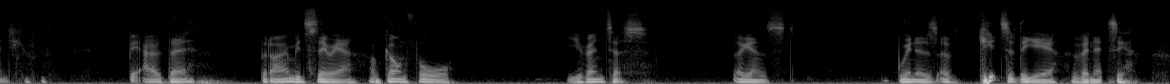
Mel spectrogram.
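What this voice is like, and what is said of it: Regional accent. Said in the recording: “Every time I say Syria, it sounds like Syria. It's the regional accents.”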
